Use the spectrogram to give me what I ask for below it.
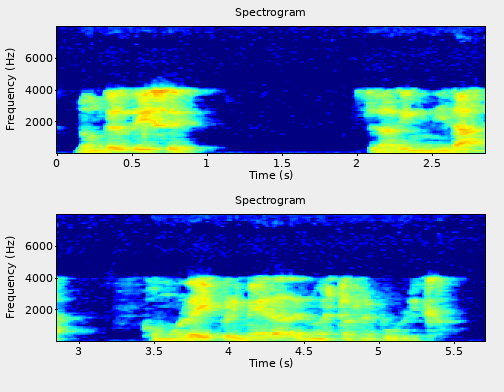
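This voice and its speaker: A man speaks at a fairly slow pace with long, frequent pauses. His pitch varies in an ordinary way. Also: fairly low pitch for a man. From Cuba. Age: 60s. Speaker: political commentator. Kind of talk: monologue.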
